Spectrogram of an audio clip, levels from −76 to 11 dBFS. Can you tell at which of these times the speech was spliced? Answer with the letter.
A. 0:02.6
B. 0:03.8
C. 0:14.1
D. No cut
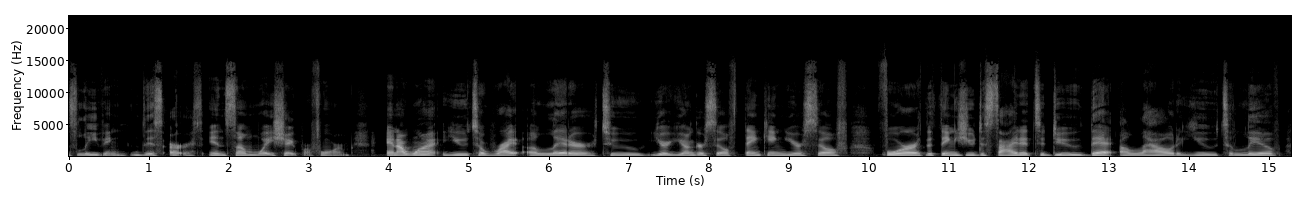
B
